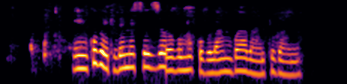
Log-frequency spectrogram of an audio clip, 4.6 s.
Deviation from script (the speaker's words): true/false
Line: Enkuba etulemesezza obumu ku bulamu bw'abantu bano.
false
